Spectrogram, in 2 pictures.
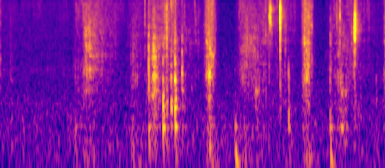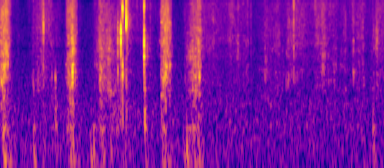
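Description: Slime crackles and squelches as hands squeeze and stretch it.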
